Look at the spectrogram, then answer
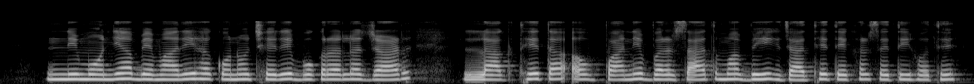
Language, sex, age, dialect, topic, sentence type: Chhattisgarhi, female, 25-30, Western/Budati/Khatahi, agriculture, statement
